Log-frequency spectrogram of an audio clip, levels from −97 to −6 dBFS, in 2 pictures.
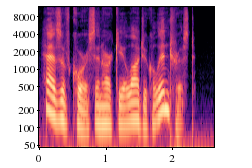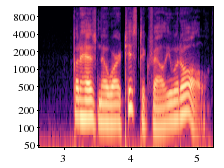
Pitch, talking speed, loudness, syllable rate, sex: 130 Hz, 150 wpm, -18 LUFS, 5.5 syllables/s, male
